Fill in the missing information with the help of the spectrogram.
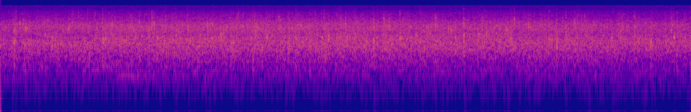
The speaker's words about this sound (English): Ladies and gentlemen, give Jesus a big clap offering.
